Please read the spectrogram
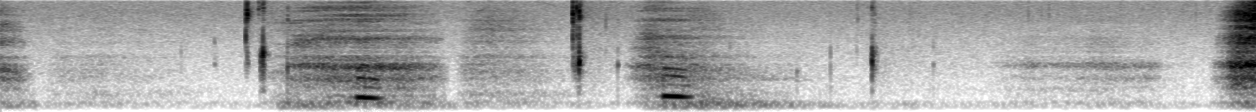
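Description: A woman's two breathy sighs about a second and a half apart, each with a brief hummed "mm" in it, with a few small mouth clicks between them.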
